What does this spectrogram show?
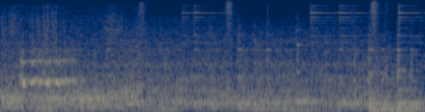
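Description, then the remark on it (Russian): A car races along at speed at night, its engine droning loudly and steadily with a whining pitch and rushing road noise, with no voices. “Машина идет безукоризненно. Колеса совсем не стучат.”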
